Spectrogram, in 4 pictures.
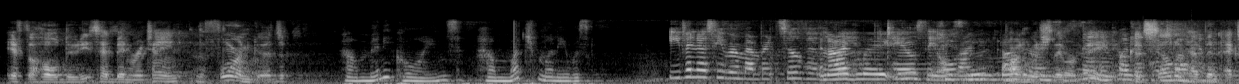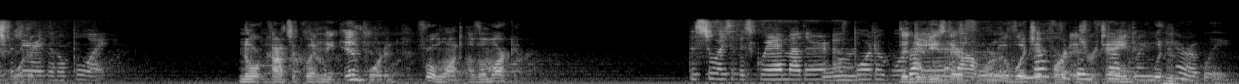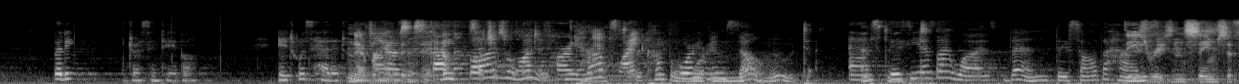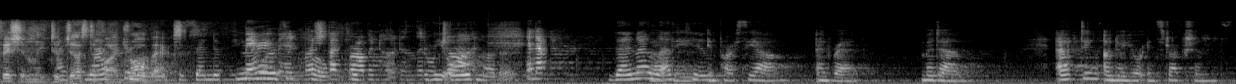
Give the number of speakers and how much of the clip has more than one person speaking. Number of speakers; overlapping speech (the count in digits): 5, about 39%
